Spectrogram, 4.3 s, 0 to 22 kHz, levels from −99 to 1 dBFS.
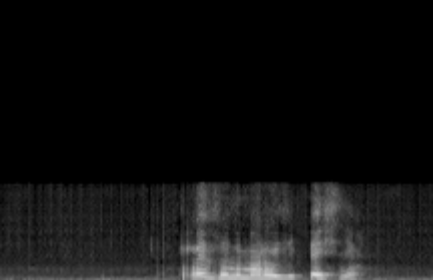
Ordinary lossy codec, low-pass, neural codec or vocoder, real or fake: none; none; codec, 16 kHz, 2 kbps, FreqCodec, smaller model; fake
